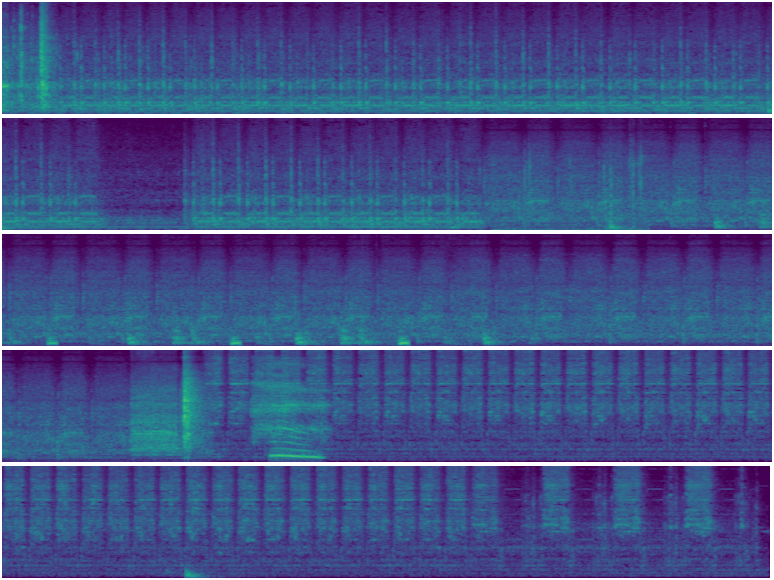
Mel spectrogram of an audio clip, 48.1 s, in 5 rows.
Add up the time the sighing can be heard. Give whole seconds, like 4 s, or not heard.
2 s.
